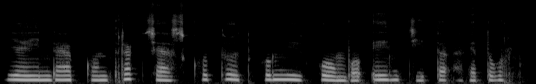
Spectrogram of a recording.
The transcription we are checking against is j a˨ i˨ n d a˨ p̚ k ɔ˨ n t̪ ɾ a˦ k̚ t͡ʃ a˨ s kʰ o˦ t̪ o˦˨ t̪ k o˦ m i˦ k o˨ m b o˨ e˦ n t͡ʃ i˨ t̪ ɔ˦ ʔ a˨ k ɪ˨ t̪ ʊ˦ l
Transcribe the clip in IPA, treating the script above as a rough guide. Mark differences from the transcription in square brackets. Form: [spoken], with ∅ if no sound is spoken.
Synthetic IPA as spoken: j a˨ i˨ n d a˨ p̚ k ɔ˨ n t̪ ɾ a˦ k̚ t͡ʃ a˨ s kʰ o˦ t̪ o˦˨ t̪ k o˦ m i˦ k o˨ m b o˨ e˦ n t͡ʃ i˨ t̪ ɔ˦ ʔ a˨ k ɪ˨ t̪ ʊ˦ l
